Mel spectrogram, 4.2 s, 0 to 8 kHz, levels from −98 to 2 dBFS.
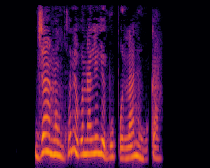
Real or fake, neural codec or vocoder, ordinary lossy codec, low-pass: fake; codec, 44.1 kHz, 3.4 kbps, Pupu-Codec; MP3, 32 kbps; 7.2 kHz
